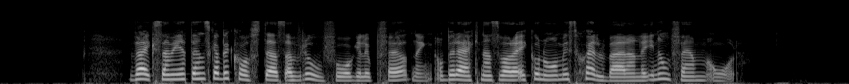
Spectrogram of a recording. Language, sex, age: Swedish, female, 24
